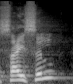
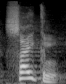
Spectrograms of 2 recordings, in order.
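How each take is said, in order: First: Both c letters are said with an s sound. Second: The first c sounds s, the second k. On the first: The speaker calls it wrong. "We don't say sisal" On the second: The speaker calls it right. "this letter stands for the S sound and this letter stands for the K sound"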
